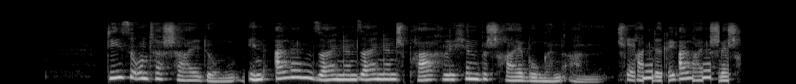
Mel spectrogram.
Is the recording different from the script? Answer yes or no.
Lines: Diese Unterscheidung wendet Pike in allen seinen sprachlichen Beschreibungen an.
yes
